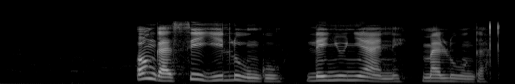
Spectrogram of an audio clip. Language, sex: Zulu, female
